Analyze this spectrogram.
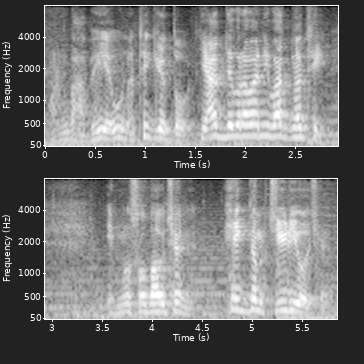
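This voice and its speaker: An actor playing an earnest young brother-in-law who tries to persuade his sister-in-law and gets loud. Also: sits high, lively intonation, moderate pace, faint music behind. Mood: persuading.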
